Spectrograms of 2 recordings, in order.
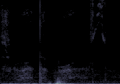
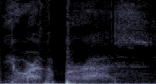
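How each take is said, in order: First: Softer voiceless whisper, fading out. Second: Slow, louder voiceless whisper stressing the; loud stage whisper. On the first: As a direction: let the repeated phrase sink into a quiet whisper. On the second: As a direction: hammer the point home in a harsh whisper. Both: Acted. Repeating the point to media.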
